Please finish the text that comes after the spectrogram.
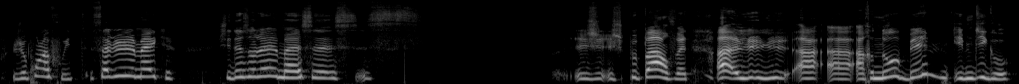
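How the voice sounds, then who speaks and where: A high-pitched woman with a bright, sharp voice talks through a game, excitable and self-mocking, often breaking into shouts. The sound is close and dry, with no room around it. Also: no echo. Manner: excitable, bursts into loud shouts and cries. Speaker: gaming video creator. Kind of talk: casual gameplay commentary.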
